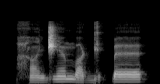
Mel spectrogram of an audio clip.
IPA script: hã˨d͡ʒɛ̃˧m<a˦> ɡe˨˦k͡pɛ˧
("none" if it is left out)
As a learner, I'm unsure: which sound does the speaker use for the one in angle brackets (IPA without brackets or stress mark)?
a˨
